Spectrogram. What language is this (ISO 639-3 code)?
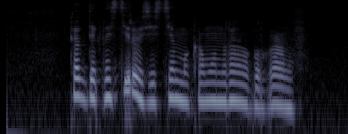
rus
